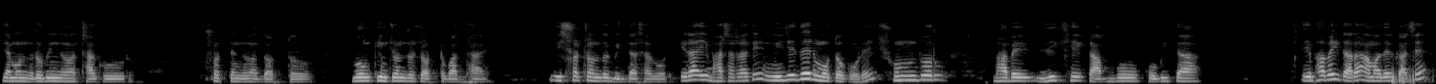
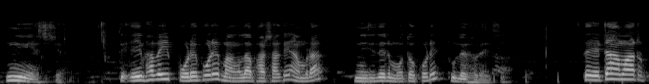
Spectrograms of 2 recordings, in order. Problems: none marked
